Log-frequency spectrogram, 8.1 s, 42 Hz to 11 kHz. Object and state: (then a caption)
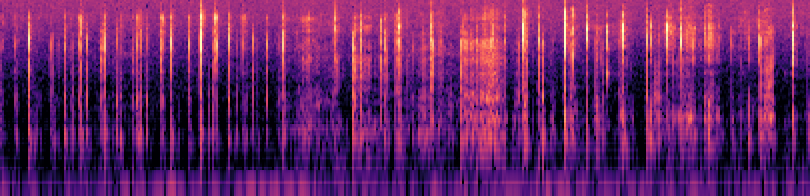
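Metal microphone case scratched with nails. Long fingernails on both hands scratch the top of the hollow black metal body of a 3Dio microphone, then one hand scratches along the side of the case. The result is a quick, steady run of short, bright, crisp scratch strokes over a low, hollow body tone, with brief rougher scraping stretches in between. The sound is fairly quiet and close.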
